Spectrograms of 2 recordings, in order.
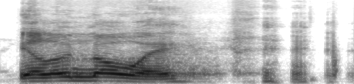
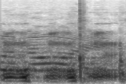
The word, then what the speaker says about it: Illinois: Illinois, the S is silent. Illinois. You just learned it, so don't. I just learned that. I did too. Okay. I didn't know. I know. That's what I'm saying. It's Illinois.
